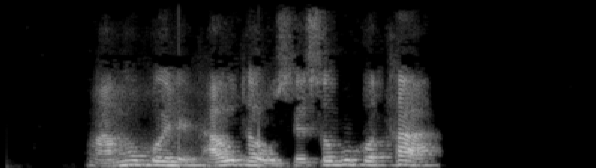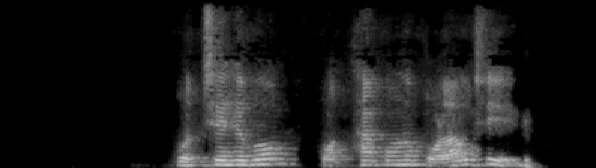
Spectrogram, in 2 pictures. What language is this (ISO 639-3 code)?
ori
